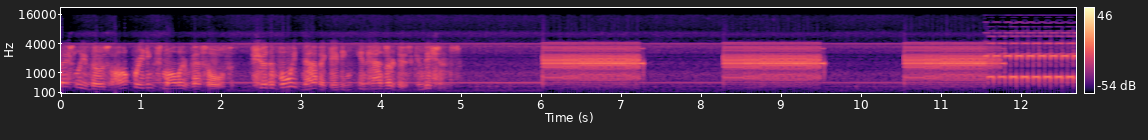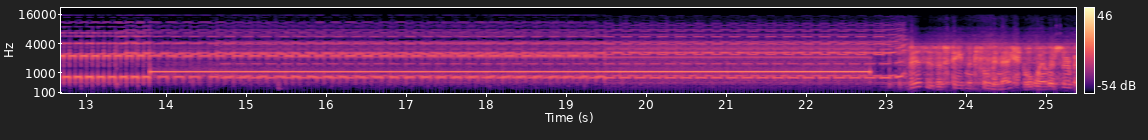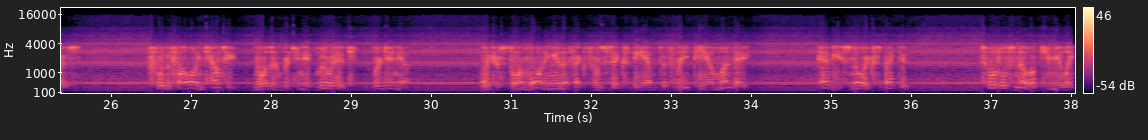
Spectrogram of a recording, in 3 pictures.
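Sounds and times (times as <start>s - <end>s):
beeping and chirping alarms: 10.6s - 23.4s.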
